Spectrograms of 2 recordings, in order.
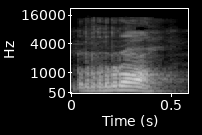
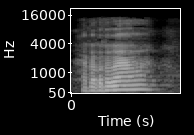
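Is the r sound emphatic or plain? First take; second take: emphatic; plain. First: The r is heavy with a darker, rounded vowel. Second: The r is light with an open a vowel. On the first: The speaker calls it right. "on dit ro" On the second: The speaker calls it wrong. "Au lieu de dire ra"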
